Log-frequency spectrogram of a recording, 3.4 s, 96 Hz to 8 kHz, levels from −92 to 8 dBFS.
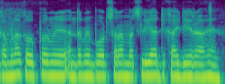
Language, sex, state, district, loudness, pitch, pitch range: Hindi, male, Arunachal Pradesh, Papum Pare, -12 LUFS, 145 Hz, 145-150 Hz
